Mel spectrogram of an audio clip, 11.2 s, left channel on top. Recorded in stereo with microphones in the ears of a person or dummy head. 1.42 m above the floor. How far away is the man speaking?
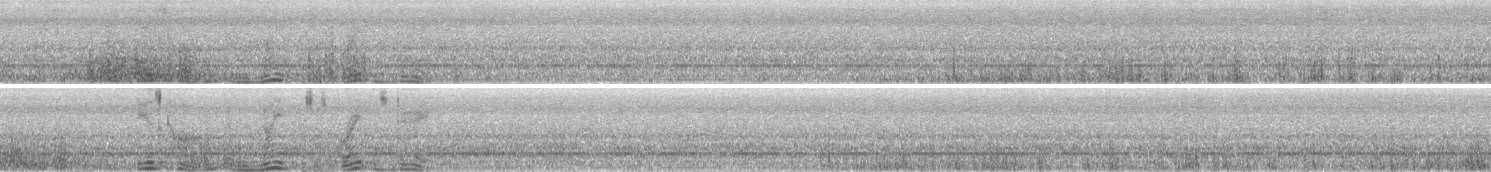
About 0.8 m.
